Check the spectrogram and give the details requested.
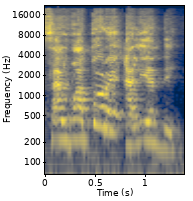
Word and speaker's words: Salvador Allende: Si tu es en français, tu as dit Salvatore. Mais je prononce ça comment? Comme les Espagnols, Salvatore Allende.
